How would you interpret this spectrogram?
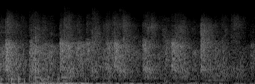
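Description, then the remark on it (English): An audience claps in a dense, steady patter of overlapping handclaps, sustained for a few seconds with slight surges, without any voices. “Clap okay.”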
